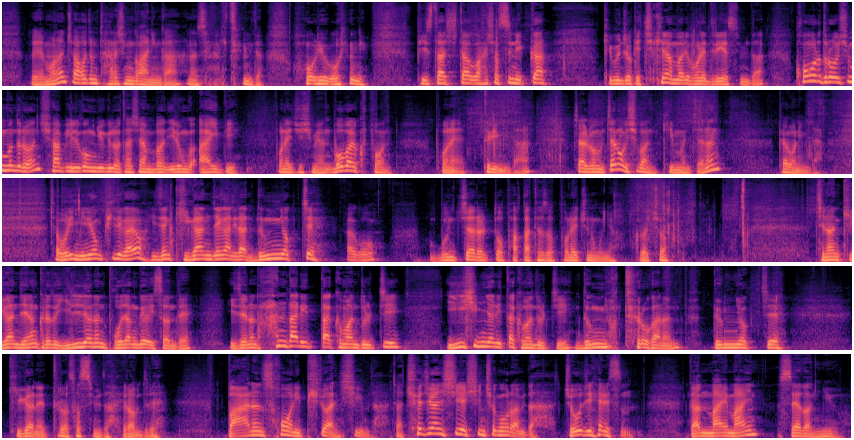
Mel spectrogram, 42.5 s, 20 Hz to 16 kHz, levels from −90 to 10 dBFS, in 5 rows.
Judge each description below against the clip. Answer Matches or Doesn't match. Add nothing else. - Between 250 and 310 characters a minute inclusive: Doesn't match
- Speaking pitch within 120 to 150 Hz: Matches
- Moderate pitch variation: Doesn't match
